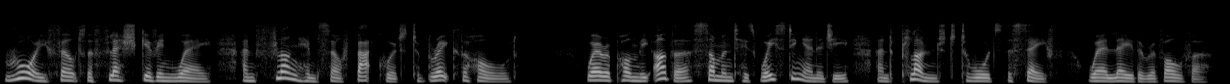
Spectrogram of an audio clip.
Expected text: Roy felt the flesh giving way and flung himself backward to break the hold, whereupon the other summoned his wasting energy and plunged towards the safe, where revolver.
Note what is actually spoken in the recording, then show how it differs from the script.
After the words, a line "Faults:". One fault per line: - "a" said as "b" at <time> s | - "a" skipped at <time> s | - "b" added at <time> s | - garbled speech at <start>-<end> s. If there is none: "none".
Roy felt the flesh giving way and flung himself backward to break the hold, whereupon the other summoned his wasting energy and plunged towards the safe, where lay the revolver.
Faults:
- "lay the" added at 11.1 s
